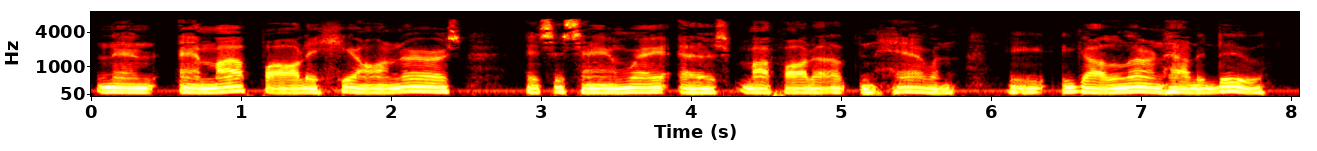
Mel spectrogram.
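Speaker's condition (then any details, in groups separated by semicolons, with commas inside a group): Parkinson's disease; described by speaker as in remission; voice clearer after weekly Monday evening talks with Stephen McClary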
